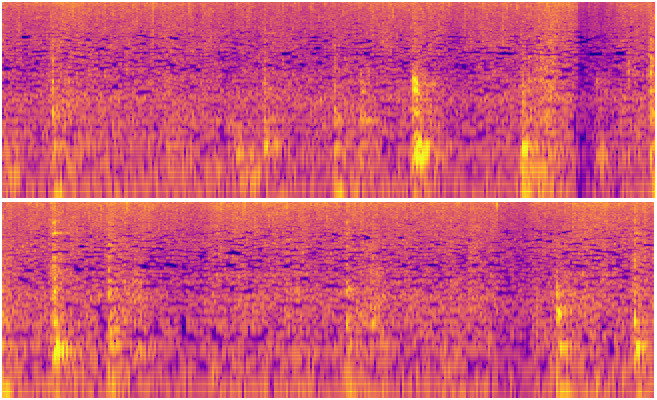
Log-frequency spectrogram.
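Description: Julienned ginger and garlic sizzling in hot oil in a stainless steel frying pan, a spatula scraping and stirring them around the pan in irregular strokes.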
